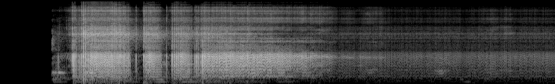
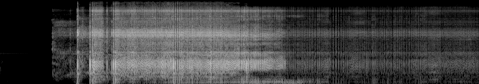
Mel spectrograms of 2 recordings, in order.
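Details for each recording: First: Lincoln Pro-MIG 140 welder, wire speed set to 6, chattering gone; about two seconds of harsh, uneven arc crackle with stutters and dropouts, wire feeding too fast and stubbing. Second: Lincoln 140 Pro MIG, 110 V, after blowing out the liner and turning wire speed up slightly: about two seconds of steady, even crackle like frying bacon, no pops; healthy MIG arc with good wire feed.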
